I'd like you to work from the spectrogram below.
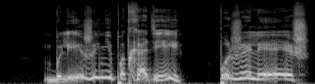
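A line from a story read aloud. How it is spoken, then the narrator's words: Pained moan. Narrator (Russian): простонал Чидер, схватившись обеими руками за живот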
